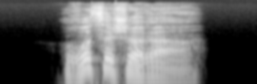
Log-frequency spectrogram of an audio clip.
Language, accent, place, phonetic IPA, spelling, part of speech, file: German, Germany, Berlin, [ˈʁʊsɪʃəʁɐ], russischerer, adjective, De-russischerer.ogg
- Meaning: inflection of russisch: 1. strong/mixed nominative masculine singular comparative degree 2. strong genitive/dative feminine singular comparative degree 3. strong genitive plural comparative degree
